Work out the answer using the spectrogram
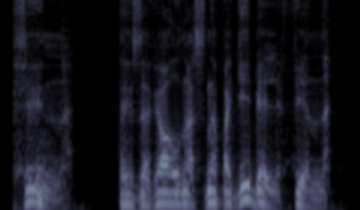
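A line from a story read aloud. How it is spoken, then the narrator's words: Hoarse, spiteful voice. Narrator (Russian): полный злобы хриплый голос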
